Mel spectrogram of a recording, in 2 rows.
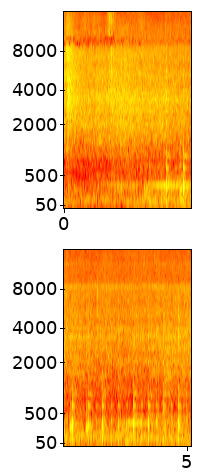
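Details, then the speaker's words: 2005 Toyota Tacoma 4WD, 175,000 miles: quick hollow clunks as the front wheel is rocked by hand at three and nine o'clock, showing large steering play. "do you hear that this is holding it three and nine there's a huge play in this direction"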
